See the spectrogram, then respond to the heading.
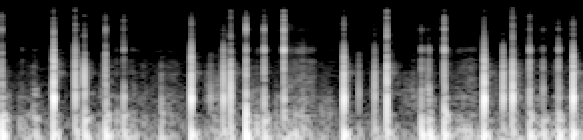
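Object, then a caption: Small wooden box with cork lid. Long nails tap and scratch the cork lid of a small, hollow, hexagonal light-wood box, about twenty quick, dry taps in an uneven rhythm. Each tap is a short, soft, low thud with a bright clicky edge and almost no ring, and faint scratchy rustles fill the gaps between them.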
